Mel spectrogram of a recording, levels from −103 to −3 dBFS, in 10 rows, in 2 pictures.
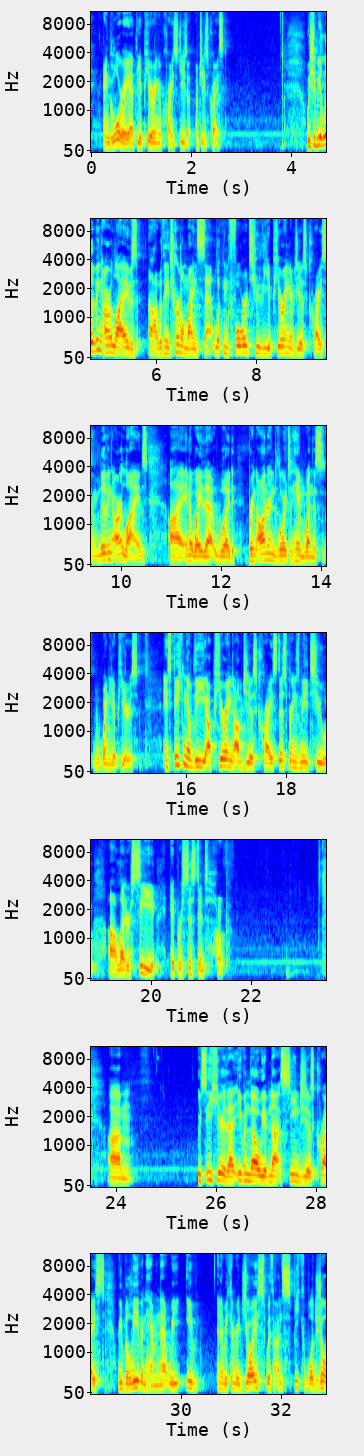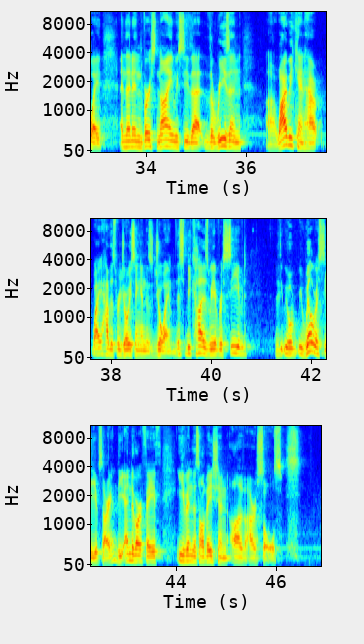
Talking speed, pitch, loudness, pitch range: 180 wpm, 135 Hz, -28 LUFS, 125-155 Hz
